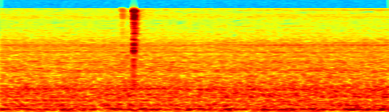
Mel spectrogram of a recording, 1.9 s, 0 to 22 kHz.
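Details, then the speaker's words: 2012 Toyota Prius V, fan on: low, steady rumble from behind the dash that changes with fan speed; blower motor possibly off balance or with a bad bearing, still blowing air; fix is replacing the blower motor assembly. "it sounds like something's off balance or maybe a bearing's gone bad something like that"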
